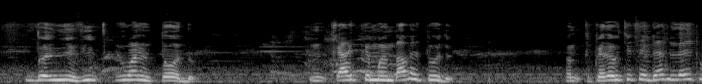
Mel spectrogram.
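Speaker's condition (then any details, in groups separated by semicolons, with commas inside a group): Cerebral palsy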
